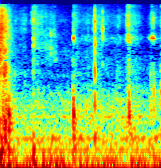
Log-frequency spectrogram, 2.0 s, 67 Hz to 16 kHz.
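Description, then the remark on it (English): A book page being turned between verses of a scripture reading: a few soft, crisp paper crackles and rustles spread over two seconds against a low steady hum, with no one talking. “Verse 5 It is not good to accept the, turning page,”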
